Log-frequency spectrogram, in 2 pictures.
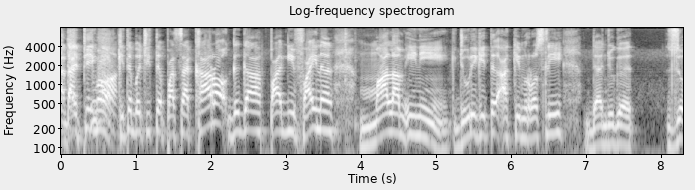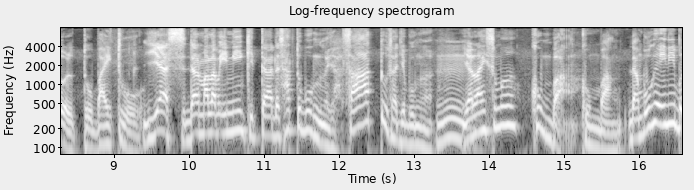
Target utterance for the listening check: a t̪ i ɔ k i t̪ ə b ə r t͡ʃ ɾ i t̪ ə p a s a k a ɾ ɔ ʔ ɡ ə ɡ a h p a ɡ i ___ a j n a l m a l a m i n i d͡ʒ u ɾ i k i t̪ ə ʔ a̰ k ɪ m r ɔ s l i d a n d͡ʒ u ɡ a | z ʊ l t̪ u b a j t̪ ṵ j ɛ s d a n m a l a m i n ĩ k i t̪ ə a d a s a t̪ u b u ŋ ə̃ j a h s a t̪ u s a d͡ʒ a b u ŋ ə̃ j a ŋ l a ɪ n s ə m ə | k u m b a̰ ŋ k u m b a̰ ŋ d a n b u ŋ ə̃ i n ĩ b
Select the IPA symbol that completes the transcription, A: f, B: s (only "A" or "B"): A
